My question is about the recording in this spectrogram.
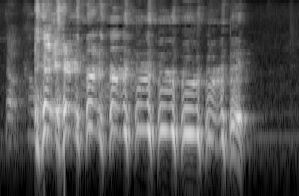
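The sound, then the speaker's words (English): A voice lets out a rapid, rhythmic string of about eight or nine voiced coughing bursts lasting a couple of seconds, sounding like a deliberate, imitated cough, then stops abruptly. “No, coughing.”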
